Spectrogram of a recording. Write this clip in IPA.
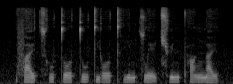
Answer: fa˥˩ɪ̯ t͡sʰu˥t̪o˧˥ʊ̯t̪u˥t̪jo˧˥ʊ̯ t̪ʰi˧˥n t͡swḛ˨˩ɪ̯t͡ɕʰy˥npʰɑ˥ŋn̪a˨ɪ̯

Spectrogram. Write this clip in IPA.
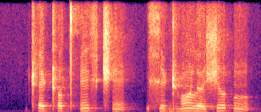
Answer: ʈʰɛʈʰɔtʔẽxt͡ʃʼẽ | xeɖʱɔ̃lə˞ ʃɤʔũ

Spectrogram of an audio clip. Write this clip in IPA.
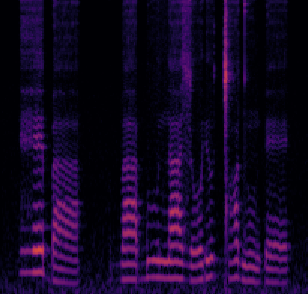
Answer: ɦɛ˦ɓa˨ | ba˨ ɓu˦na˦zo˨˦ ɾʲo˦ɡ͡ǀɒ˦dũ˨ ɠɛ˨

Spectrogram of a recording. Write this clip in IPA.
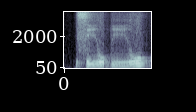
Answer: siː˨wpiː˨˥w

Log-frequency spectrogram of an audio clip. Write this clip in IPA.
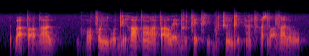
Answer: ɓɛ̰˩˧ tˤa̰˩˧ dˤɯ˩˧˩ | ɡʱɔ˩˧˩t͡sɔ˥˧ ɲo̰˩˧ dḛ˥˧ɦo˥˧tˤã˥˧ wɯ˩˧tˤɛ̰˩˧wɛ̰˩˧˩dɯ˥˧ t͡sḛ˥˧t͡sʰi˩˧˩ɡu˩˧ t͡ʃũ˥˧dḛ˩˧˩kã˩˧ t͡sʰɯ˩˧çzˤɛ̰˩˧˩zˤi˥˧lo̰˩˧

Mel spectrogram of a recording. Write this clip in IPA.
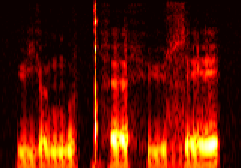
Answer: yjɵŋu ǃʰɛhyɮe

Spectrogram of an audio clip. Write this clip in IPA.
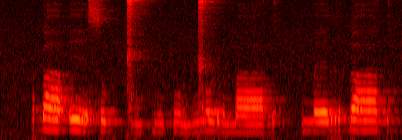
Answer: ɠaː˦ʔeː˦˨sʊː˧kʷ ɡ͡ǁɔ̃˦kʷɡõ˦kʷõ˦˨ɡ ŋ͡ǁo˦rmaː˧ɡ | mɛː˧rɗaː˦ɡ

